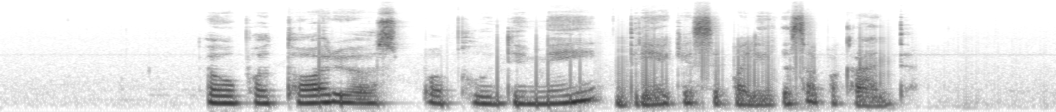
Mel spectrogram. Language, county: Lithuanian, Kaunas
